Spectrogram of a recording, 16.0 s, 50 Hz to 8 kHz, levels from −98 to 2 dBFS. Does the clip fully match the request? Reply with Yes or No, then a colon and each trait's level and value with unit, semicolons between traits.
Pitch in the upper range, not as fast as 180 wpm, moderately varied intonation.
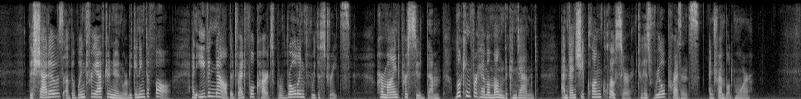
No: high, 200 Hz; average, 160 wpm; wide, 6.2 semitones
